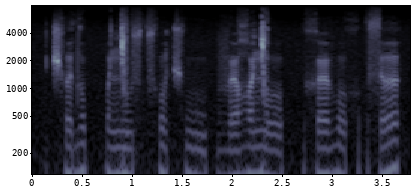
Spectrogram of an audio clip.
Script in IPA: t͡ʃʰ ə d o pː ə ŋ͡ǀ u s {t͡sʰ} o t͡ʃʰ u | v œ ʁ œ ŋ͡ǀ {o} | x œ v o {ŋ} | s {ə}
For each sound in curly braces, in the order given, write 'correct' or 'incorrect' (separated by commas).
correct, correct, incorrect, correct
